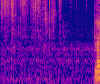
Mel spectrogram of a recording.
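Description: Faint dry rustle and light crackles of a pinch of dried thyme crumbled between the fingers, mostly in the first second. A woman starts speaking near the end.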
